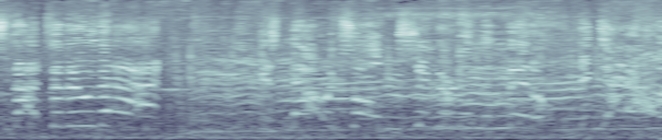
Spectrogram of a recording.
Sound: growling

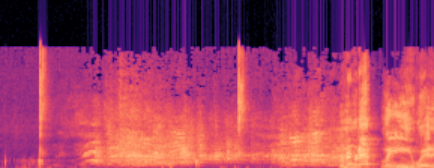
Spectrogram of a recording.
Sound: audience laughing

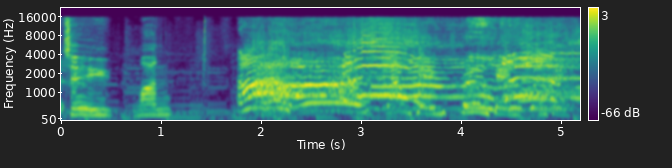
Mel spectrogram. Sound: Red Team exclaiming

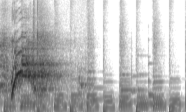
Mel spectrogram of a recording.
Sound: screaming

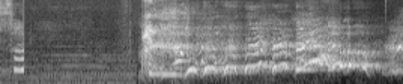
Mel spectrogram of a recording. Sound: laughing

